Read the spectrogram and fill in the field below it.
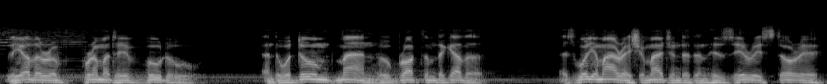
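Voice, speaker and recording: Male 1940s radio announcer, very low, ominous measured narration over prominent music, dull vintage sound. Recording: muffled old-time radio recording. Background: loud music.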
